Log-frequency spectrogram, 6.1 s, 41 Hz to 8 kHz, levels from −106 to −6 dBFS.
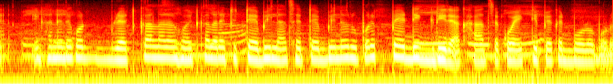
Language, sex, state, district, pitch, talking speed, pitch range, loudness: Bengali, female, Assam, Hailakandi, 200 Hz, 175 wpm, 185-210 Hz, -16 LUFS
